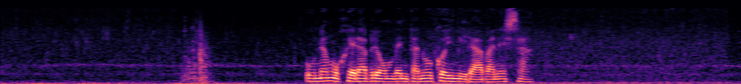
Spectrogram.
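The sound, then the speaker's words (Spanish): Steady rain patters down on a moor, before a house beside a dead tree, in a continuous soft hiss, with one louder thud early on; partway through, a voice speaks for a couple of seconds over the rainfall. “En el páramo, Vanessa sostiene una bolsa bajo la lluvia.”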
